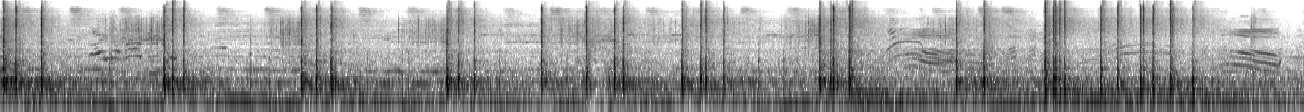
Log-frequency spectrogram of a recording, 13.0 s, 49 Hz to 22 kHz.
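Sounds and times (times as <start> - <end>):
fireworks bangs: 0.0 - 13.0
steady low rumble: 8.0 - 13.0.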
